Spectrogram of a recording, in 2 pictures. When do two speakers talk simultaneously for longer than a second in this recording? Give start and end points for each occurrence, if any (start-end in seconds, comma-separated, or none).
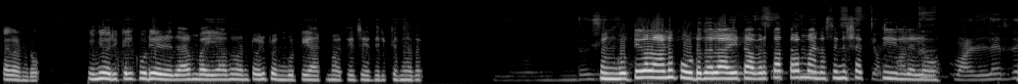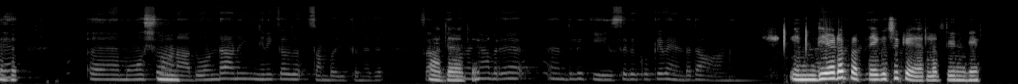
7.1-9.3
